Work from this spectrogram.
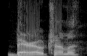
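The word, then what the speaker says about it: Barotrauma: it with your bottom Barrel trauma is how I pronounce it okay but maybe that's wrong I don't know Ellis what did you say Barrow trauma that's correct um it's a like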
